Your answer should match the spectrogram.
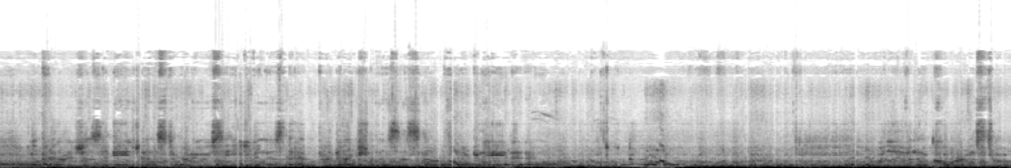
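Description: Experimental electronic noise: a loud, dense low rumble with a smeared, unintelligible voice-like layer and scattered crackle, in the manner of site recordings degraded by repeated re-recording.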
